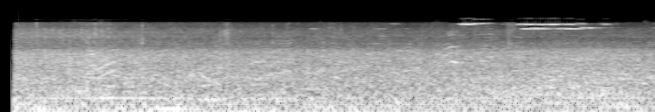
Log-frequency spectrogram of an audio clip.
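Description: A busy crowd murmurs outdoors.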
